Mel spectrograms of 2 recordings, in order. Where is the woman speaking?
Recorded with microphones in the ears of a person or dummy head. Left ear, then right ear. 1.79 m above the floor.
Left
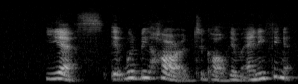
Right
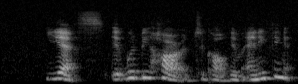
40° left (ahead or behind), 1.1 m.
